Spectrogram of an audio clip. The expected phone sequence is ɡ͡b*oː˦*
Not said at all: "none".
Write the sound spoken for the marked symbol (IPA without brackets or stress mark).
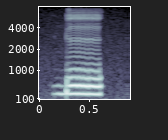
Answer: oː˦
